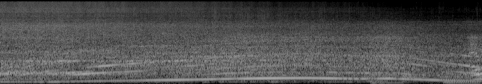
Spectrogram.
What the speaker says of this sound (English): We have a new blender that our sister bought us for Christmas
